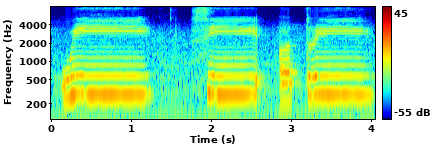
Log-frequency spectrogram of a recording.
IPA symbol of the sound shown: iː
